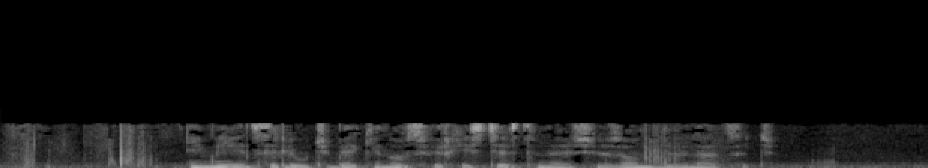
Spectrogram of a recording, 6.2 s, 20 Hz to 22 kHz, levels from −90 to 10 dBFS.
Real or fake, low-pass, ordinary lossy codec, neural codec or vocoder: real; 7.2 kHz; MP3, 24 kbps; none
